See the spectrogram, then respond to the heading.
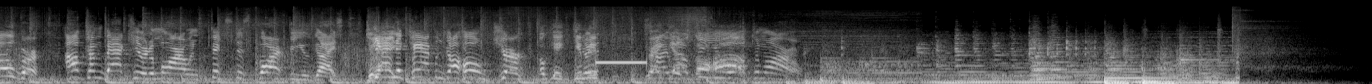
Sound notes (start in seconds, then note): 5.9 beep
